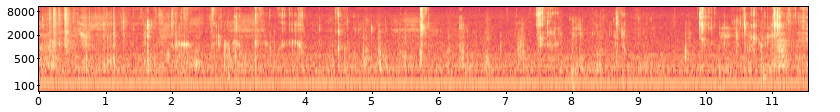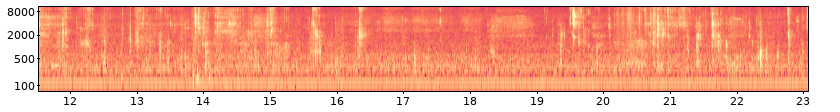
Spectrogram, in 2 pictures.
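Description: Close-up eating sounds: a person biting into and chewing battered fried seafood dipped in sauce, crisp crunches and wet mouth clicks coming irregularly, about one to three a second, over a faint steady low hum.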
